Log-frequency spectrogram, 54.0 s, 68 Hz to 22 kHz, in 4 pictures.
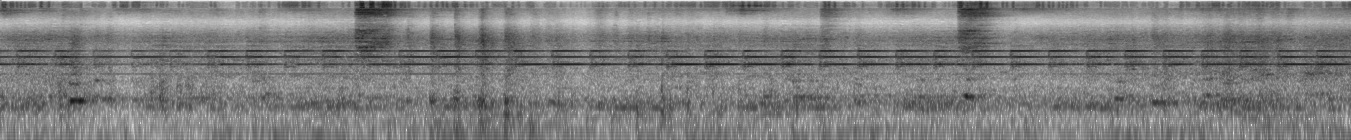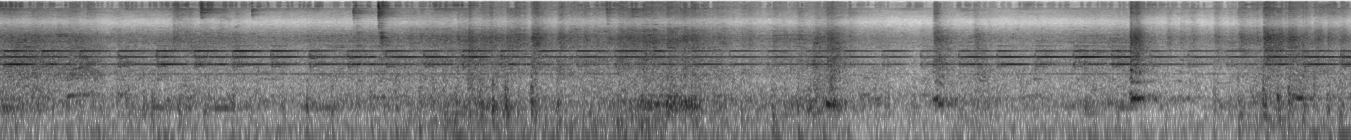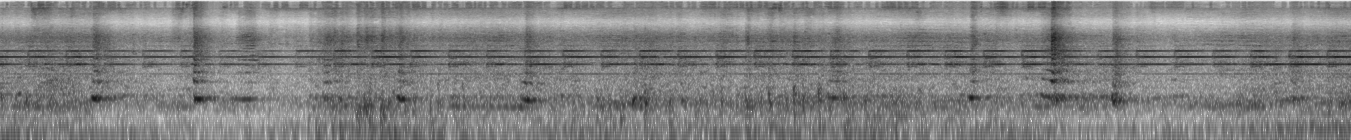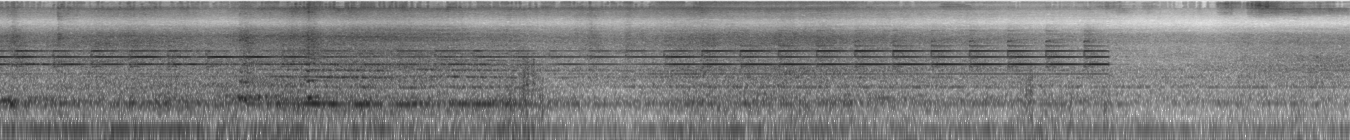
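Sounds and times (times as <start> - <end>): train railcars rumbling: 0.0 - 54.0.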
